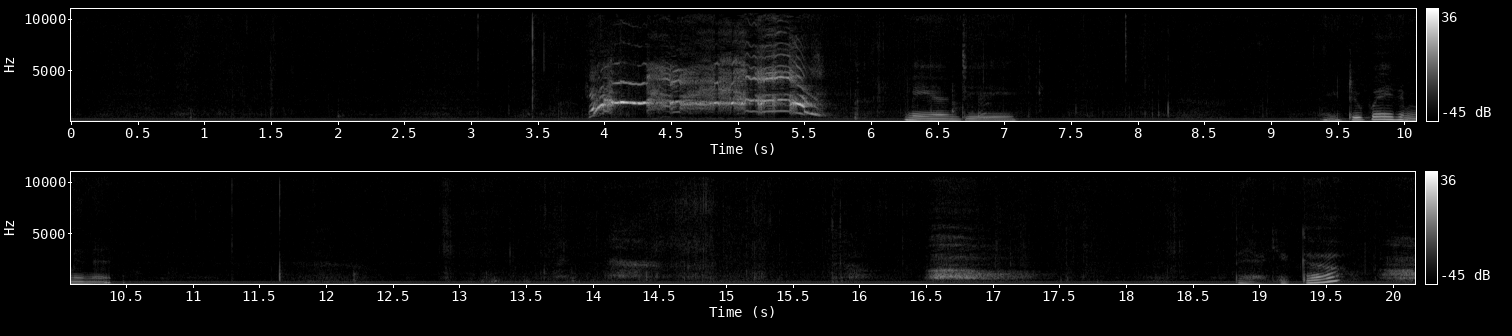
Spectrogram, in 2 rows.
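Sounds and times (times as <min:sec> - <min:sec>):
faint rustling: 0:00.0 - 0:20.1
breathy sounds: 0:08.2 - 0:08.8, 0:11.7 - 0:12.4, 0:13.6 - 0:15.0, 0:15.8 - 0:17.6, 0:19.8 - 0:20.1
speech: 0:09.6 - 0:10.6.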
